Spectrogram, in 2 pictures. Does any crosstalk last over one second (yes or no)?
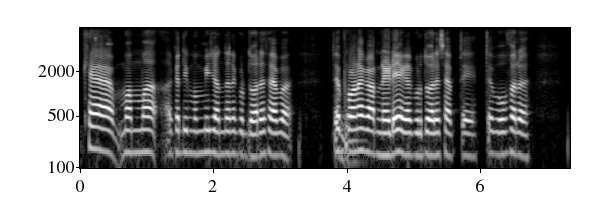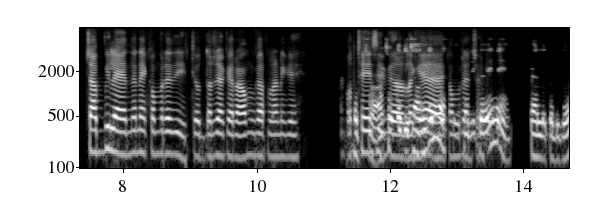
yes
